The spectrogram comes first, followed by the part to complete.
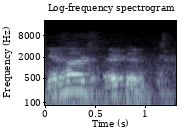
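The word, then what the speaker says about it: Gerhard Ertl: But in fact, the very interesting thing is that maybe I'll tell you that in the kinetics part, but Gerhard Ertel yeah, that's how it's pronounced.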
